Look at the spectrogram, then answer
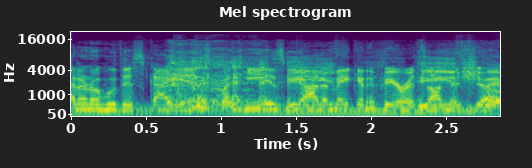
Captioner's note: laughs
